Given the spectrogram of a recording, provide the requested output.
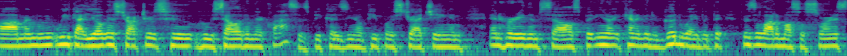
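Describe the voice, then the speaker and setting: A man's fairly high voice at a very fast pace with hardly any pauses, fairly even intonation and noticeable background noise. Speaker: author and performance therapist. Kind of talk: interview. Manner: expressive.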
